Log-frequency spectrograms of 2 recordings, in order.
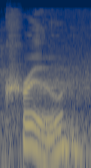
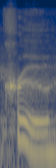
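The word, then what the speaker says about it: krewe: Your word is crew.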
